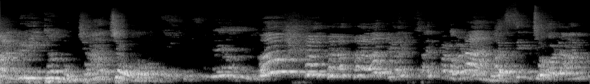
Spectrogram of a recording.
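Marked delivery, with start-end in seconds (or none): 1.7-4.5 high-pitched burst of laughter; real high laugh. Real, not acted. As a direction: laugh at your own story. Laughing at own story.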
